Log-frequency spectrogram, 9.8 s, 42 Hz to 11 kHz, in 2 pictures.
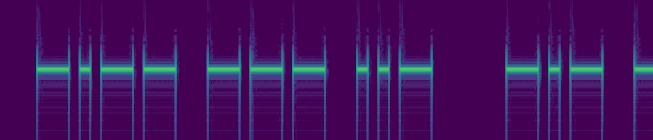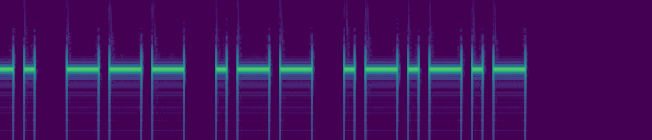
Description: Morse code, heard as a keyed tone, about 15 wpm, 700 Hz. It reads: YOU KNOW.
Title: Sentences from Top 700 Words 15wpm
